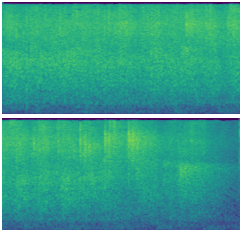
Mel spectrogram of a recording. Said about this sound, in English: So first of all, I'd like to ask for a round of applause for all our participants. What a great job today.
